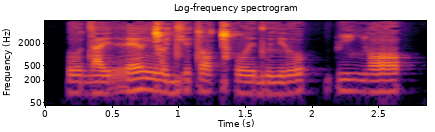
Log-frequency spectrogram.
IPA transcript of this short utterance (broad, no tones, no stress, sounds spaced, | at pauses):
o d a ɪ̯ r ɛ ə̯ ŋ͡ǀ ɵ dʲ ɵ t ɔ ǀʰ o ɪ̯ d̪ u lʲ o | p i ʎ ɔ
